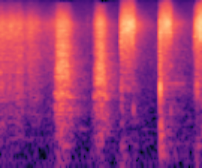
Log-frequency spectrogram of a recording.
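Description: Paper towel full of whittled wood shavings being scrunched up by hand: a brief rustle, then four short crackles over the next second and a half, the last ending in a click.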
